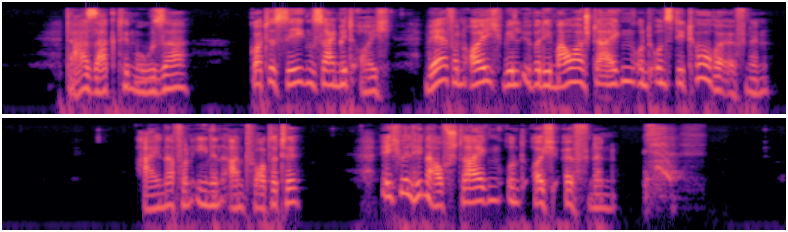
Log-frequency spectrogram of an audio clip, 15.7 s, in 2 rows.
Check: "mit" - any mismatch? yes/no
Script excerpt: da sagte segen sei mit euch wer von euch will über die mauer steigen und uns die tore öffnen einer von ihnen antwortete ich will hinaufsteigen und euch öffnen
no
